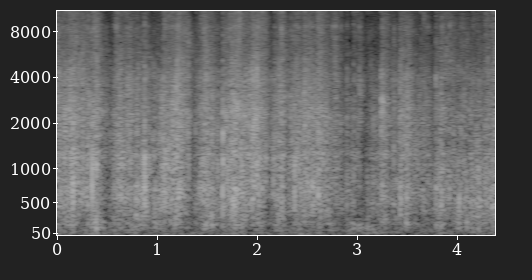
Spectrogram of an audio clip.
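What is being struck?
Glossy magazine paper pages.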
